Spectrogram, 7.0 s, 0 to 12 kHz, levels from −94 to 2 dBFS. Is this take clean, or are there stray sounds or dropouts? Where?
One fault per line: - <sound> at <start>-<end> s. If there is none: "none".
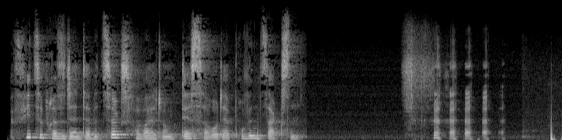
- laugh at 5.0-6.3 s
